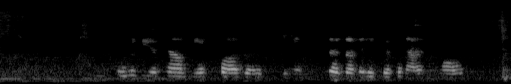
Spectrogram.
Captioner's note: radio chatter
